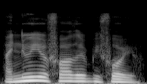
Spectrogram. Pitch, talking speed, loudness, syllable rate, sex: 135 Hz, 245 wpm, -14 LUFS, 6.8 syllables/s, male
